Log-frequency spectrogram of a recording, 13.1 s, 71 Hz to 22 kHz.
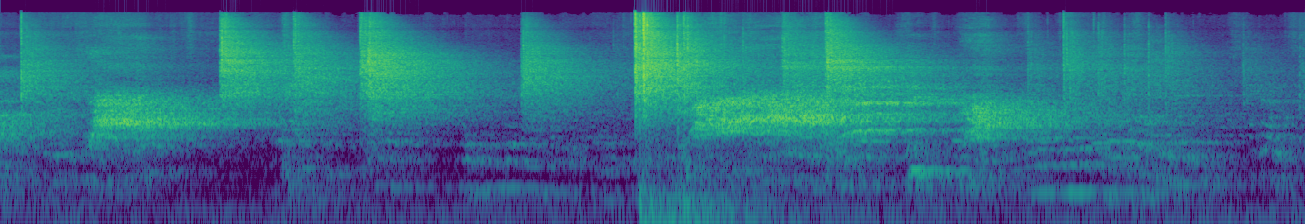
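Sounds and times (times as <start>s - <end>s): bamboo swords striking: 2.0s - 4.6s, 5.2s - 9.5s.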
